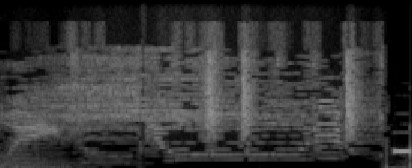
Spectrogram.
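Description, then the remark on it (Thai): A mobile phone rings with a bright, electronic melodic ringtone that plays steadily for a couple of seconds, clear with no voices, then cuts off abruptly. “หลายชั่วโมงผ่านไปโดยไม่มีใครใส่ใจเวลามีแต่สรรพสำเนียงแห่งดนตรีการและเสียงพูดคุยหัวเราะหยอกล้อโทรศัพท์มือถือของลานดาวก็ดังขึ้น”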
